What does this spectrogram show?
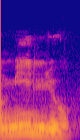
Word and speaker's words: milho: aí um dígrafo consonantal, milho também, ó, milho. Não, não falamos esse som do H, só é do L. meio que como se fosse uma marca de nasalização, ó, milho.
